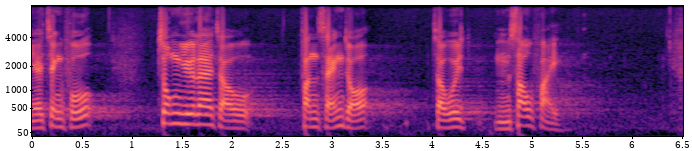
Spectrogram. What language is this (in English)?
Cantonese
